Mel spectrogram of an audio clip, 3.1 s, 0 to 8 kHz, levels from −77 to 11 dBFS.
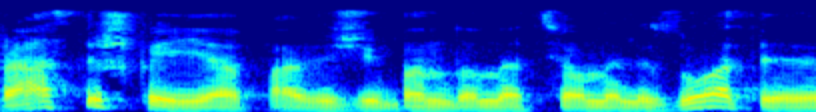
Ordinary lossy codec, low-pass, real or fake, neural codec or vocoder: MP3, 24 kbps; 7.2 kHz; real; none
